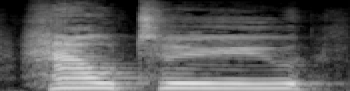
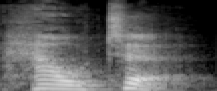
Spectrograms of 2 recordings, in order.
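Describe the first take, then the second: First: 'To' is full, strong and drawn out. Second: 'To' is short, weak and reduced.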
